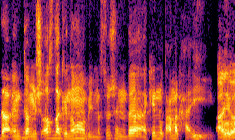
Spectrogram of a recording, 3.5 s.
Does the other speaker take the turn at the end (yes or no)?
yes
